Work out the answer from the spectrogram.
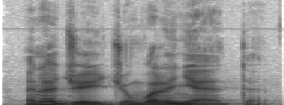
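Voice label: "aggeggio", Italian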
